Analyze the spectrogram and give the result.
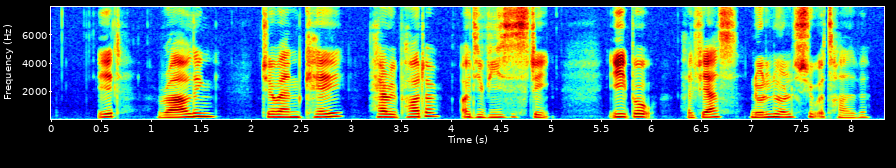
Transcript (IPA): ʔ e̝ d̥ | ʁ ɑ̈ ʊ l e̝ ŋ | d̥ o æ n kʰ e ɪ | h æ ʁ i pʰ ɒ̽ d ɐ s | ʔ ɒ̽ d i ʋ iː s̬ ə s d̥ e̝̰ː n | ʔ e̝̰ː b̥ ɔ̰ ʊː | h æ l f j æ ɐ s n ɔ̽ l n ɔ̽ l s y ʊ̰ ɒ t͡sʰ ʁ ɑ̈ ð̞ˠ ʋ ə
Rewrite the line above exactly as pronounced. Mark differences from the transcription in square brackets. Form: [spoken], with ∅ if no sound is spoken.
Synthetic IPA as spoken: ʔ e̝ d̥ | ʁ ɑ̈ ʊ l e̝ ŋ | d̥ o æ n kʰ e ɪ | h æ ʁ i pʰ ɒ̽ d ɐ [∅] | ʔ ɒ̽ d i ʋ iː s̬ ə s d̥ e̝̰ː n | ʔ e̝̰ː b̥ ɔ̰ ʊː | h æ l f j æ ɐ s n ɔ̽ l n ɔ̽ l s y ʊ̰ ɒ t͡sʰ ʁ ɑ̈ ð̞ˠ ʋ ə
